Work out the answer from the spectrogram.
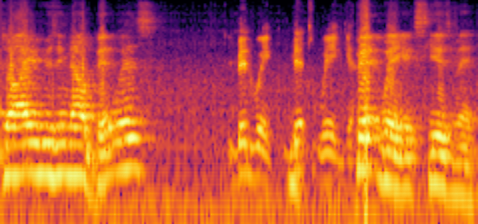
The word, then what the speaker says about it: Bitwig: Bitwig. Excuse me. Like Bigwig, but. Okay. Like Bigwig, but with VSTs.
